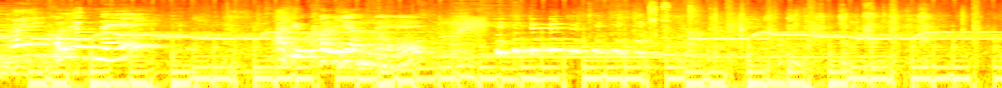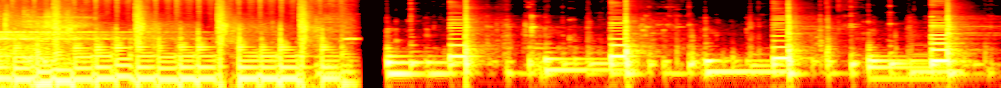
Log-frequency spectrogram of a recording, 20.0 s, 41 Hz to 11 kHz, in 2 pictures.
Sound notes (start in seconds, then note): 4.4 laughs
